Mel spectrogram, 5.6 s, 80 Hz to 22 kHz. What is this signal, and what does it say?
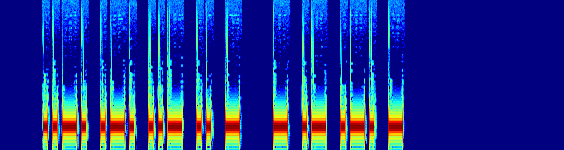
Morse code, heard as a keyed tone, about 25 wpm, 700 Hz. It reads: FRUIT TART
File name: practice / 25wpm / Difficult Words with Hints - 25wpm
